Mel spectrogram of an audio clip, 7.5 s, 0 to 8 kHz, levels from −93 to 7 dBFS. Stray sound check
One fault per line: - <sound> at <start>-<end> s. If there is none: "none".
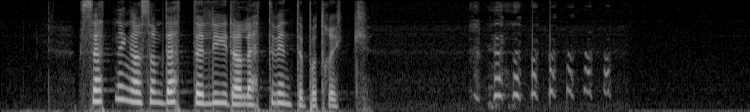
- laugh at 4.7-6.2 s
